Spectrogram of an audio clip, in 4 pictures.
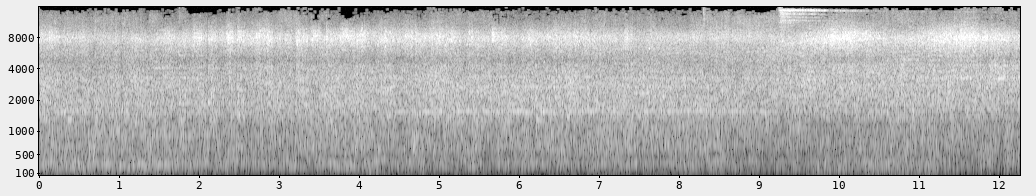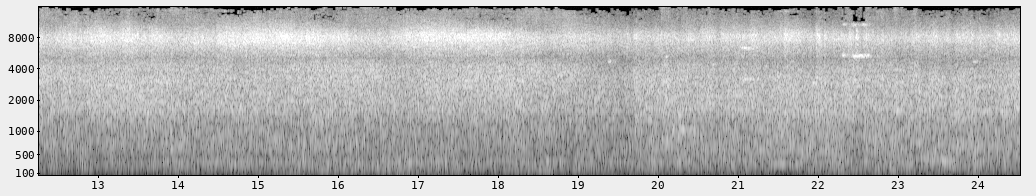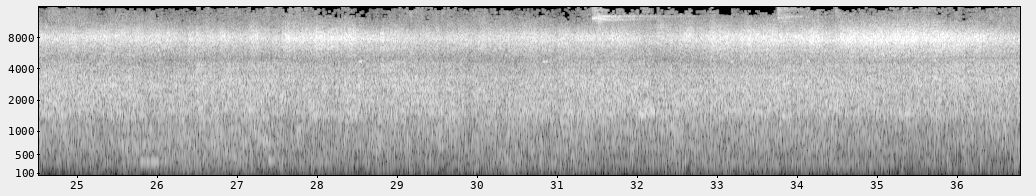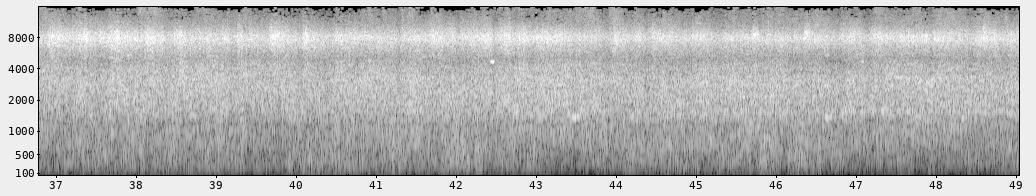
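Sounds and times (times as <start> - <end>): freight cars rolling on rails: 0.0 - 49.0
high wheel squeal: 21.0 - 22.8.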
